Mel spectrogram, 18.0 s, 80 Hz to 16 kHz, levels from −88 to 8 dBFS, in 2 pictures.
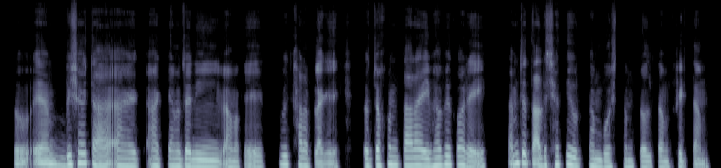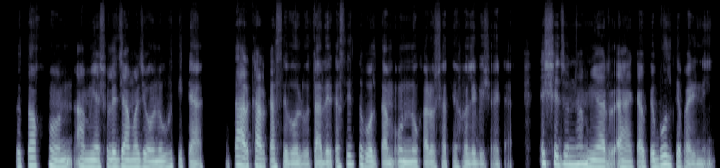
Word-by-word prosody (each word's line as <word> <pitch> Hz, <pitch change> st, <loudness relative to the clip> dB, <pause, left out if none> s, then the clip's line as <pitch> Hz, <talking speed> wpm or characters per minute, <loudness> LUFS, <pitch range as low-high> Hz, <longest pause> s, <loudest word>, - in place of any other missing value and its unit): তো -, -, -4 dB, 0.3 s
এম 100 Hz, -1 st, +4 dB, 0.2 s
বিষয়টা 205 Hz, +3 st, +3 dB, 0.3 s
আ -, -, +2 dB, 0.4 s
আ -, -, +2 dB
কেনো 155 Hz, -1 st, 0 dB
জানি 145 Hz, -1 st, +4 dB, 0.4 s
আমাকে 120 Hz, -1 st, -3 dB, 0.3 s
খুবই 185 Hz, -1 st, 0 dB
খারাপ 155 Hz, -3 st, -1 dB
লাগে। 105 Hz, -1 st, -1 dB, 0.3 s
তো -, -, -7 dB
যখন 165 Hz, +2 st, +3 dB
তারা 165 Hz, +1 st, +3 dB
এভাবে 165 Hz, +4 st, +3 dB
করে 130 Hz, -10 st, +2 dB, 0.4 s
আমি 195 Hz, -, +3 dB
তো -, -, +6 dB
তাদের 165 Hz, 0 st, +1 dB
সাথেই 180 Hz, 0 st, +2 dB
উঠতাম, 150 Hz, 0 st, -2 dB
বসতাম, 130 Hz, 0 st, -3 dB
চলতাম, 125 Hz, 0 st, -2 dB
ফিরতাম। 115 Hz, -8 st, -4 dB, 0.4 s
তো -, -, -4 dB
তখন 165 Hz, -3 st, +1 dB, 0.3 s
আমি 140 Hz, -1 st, +4 dB
আসলে 145 Hz, +2 st, +1 dB
যে 150 Hz, -, +2 dB
আমার 140 Hz, 0 st, +3 dB
যে 135 Hz, -, +2 dB
অনুভূতিটা 125 Hz, -1 st, 0 dB, 0.5 s
তা -, -, -4 dB
আর 155 Hz, -, +3 dB
কার 150 Hz, -2 st, +2 dB
কাছে 135 Hz, -2 st, -2 dB
বলবো, 95 Hz, -2 st, 0 dB
তাদের 110 Hz, +1 st, +1 dB
কাছেই 135 Hz, +8 st, -1 dB
তো -, -, -1 dB
বলতাম 110 Hz, -2 st, 0 dB
অন্য 115 Hz, -1 st, +4 dB
কারো 110 Hz, 0 st, -1 dB
সাথে 110 Hz, 0 st, -6 dB
হলে 105 Hz, -1 st, 0 dB
বিষয়টা। 100 Hz, -, -10 dB, 0.4 s
এ -, -, +5 dB
সেজন্য 180 Hz, -1 st, +2 dB
আমি 145 Hz, -6 st, +4 dB
আর -, -, 0 dB, 0.2 s
আ -, -, +3 dB, 0.2 s
কাউকে 120 Hz, +4 st, 0 dB
বলতে 170 Hz, -8 st, +2 dB
পারি 95 Hz, -1 st, -2 dB
নি। -, -, -9 dB
140 Hz, 185 wpm, -22 LUFS, 120-165 Hz, 0.5 s, তো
